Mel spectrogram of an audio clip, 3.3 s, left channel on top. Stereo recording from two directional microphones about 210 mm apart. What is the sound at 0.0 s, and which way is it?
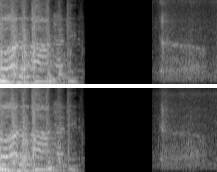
Music, centre (ahead or behind).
